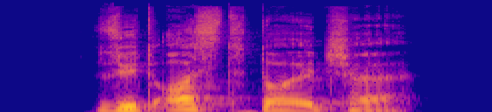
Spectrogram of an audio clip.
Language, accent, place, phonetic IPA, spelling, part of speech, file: German, Germany, Berlin, [ˌzyːtˈʔɔstdɔɪ̯tʃə], südostdeutsche, adjective, De-südostdeutsche.ogg
- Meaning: inflection of südostdeutsch: 1. strong/mixed nominative/accusative feminine singular 2. strong nominative/accusative plural 3. weak nominative all-gender singular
